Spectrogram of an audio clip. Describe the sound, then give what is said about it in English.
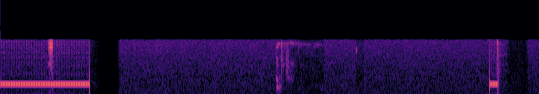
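An outgoing telephone call rings with a steady electronic tone lasting about a second. A low line hiss with a few faint clicks follows, then one more brief tone burst near the end, with no voices. “I'm stuck. Here we go. We're trying to call him.”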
